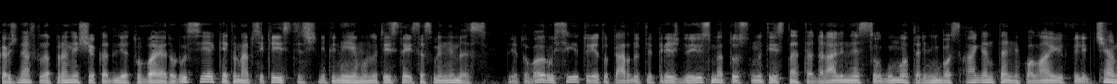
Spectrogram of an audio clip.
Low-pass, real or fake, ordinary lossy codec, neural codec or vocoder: 7.2 kHz; fake; AAC, 48 kbps; codec, 44.1 kHz, 2.6 kbps, SNAC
